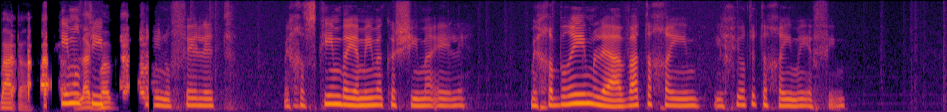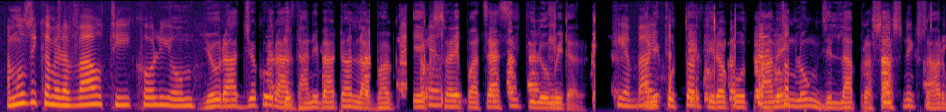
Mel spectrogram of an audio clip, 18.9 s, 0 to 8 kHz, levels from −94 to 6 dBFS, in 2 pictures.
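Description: From 0.10 to 0.66 s there is an echo leak, likely from a loudspeaker-side echo canceller letting its microphone pickup through. A copy of the speech trails it by 280 ms at about the same level. Overlapping it, from 0.21 to 1.55 s, is speech suppressed in double talk, likely the canceller ducking its own talker along with the loudspeaker echo. For roughly 0.7 s in total the speech sinks by up to about 40 dB or drops out in pieces. The 280 ms echo returns from 1.19 to 1.51 s, about 5 dB under the speech. It comes back again from 12.15 to 18.81 s, again about 5 dB under the speech. Suppression recurs from 11.76 to 15.61 s, hollowing out roughly 3 s, and from 16.20 s to the end, removing about 1.5 s.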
